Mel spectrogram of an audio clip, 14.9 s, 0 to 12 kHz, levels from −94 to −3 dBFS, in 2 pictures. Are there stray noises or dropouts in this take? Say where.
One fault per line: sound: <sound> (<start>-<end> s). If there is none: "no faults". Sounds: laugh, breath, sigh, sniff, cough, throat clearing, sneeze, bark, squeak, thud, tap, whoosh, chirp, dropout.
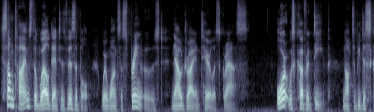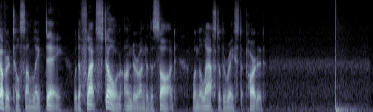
sound: thud (14.2-14.8 s)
